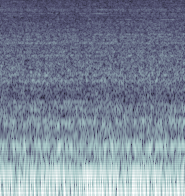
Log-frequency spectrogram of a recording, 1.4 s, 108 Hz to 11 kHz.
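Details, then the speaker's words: 2013 BMW 3 Series F30 N55, run after a part replacement with no fault codes stored; it feels like a misfire and runs terribly. Deep idle rumble wavers unevenly; rough idle from a vacuum leak letting in unmetered air. "tiene un poco de un fallo de encendido vamos ver lo que no tenemos código de falla es hmm detectado se sintió como una carrera de bruto corriendo"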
